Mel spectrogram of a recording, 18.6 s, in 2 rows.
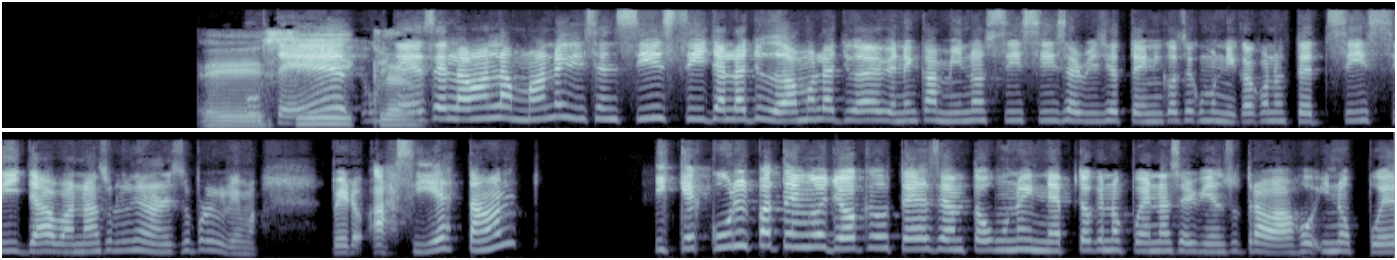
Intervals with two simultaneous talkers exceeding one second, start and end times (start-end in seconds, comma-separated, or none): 1.6-2.8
